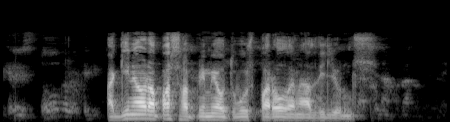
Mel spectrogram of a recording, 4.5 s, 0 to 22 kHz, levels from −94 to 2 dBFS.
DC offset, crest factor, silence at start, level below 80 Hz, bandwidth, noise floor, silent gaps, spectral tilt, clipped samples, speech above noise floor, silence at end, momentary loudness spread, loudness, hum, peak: under 0.1%; 22 dB; 1.1 s; -58 dBFS; 7.6 kHz; -60 dBFS; none; -5 dB/octave; under 0.1%; 40 dB; 0.75 s; 21 LU; -21 LUFS; none; -2 dBFS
